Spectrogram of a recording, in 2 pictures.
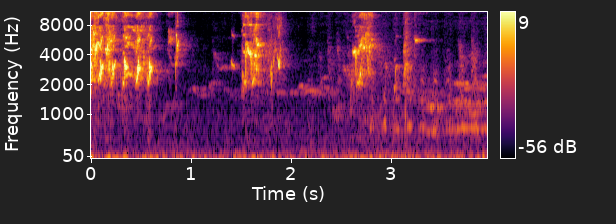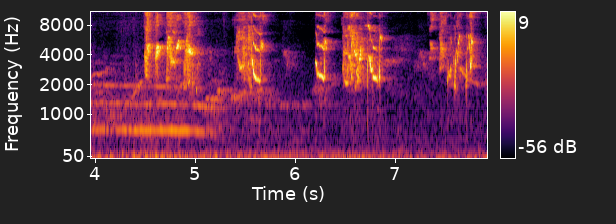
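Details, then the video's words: Baby and balibu lovebirds, young birds used to prompt lazy lovebirds to sing; short bursts of scratchy high chirping separated by pauses, with faint thin whistles in between. "pancingan lovebird balibu - Lovebird paud belajar bunyi"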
